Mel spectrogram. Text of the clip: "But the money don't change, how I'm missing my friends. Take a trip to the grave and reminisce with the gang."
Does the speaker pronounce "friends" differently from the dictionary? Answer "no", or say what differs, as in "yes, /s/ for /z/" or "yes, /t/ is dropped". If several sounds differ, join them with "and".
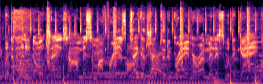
no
